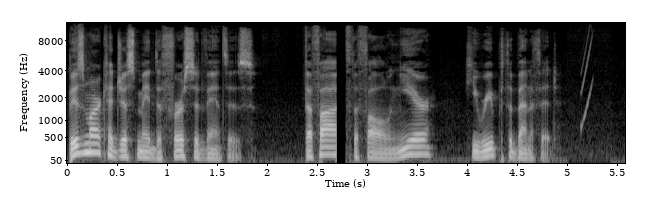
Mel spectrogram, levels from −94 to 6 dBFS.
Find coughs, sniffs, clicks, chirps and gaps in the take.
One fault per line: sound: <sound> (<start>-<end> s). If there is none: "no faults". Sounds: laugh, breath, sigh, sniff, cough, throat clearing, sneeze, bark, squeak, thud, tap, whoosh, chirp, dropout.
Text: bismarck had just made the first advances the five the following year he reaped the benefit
sound: dropout (2.7-2.8 s)
sound: chirp (5.1-5.3 s)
